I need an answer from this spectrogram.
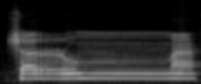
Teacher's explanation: tanwin bertemu dengan mim, masuk dengan dengung, berarti didengungkan. Syarrumma, seperti itu.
